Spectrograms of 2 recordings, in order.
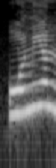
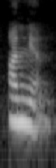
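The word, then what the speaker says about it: onion: प्याज को हम अनियन नहीं बोलते, ओनियन नहीं बोलते, हम बोलते हैं अनियन। क्या, अनियन। ध्यान रखें, अपने रिश्तेदारों को भी बताइएगा जो ओनियन बोले।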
